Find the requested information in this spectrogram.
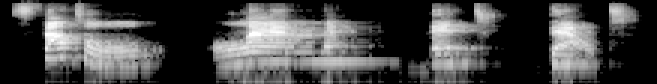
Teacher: in all of them the B is not pronounced the B is silent. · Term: silent B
